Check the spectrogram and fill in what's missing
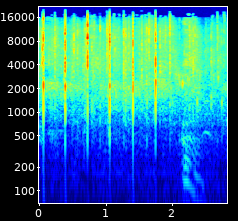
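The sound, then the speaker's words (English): An audience claps together for God, with sharp, evenly spaced claps standing out above a dense wash of applause; near the end a low voice briefly speaks as the clapping continues. “Let's clap for God, right?”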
